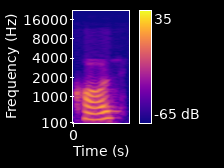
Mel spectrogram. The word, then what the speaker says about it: caused: Infectious disease caused panjang kan O, caused ini bacanya caused. O ketemu sama titik 2 berarti dia harus panjang. Berarti dia mengandung vowel yang long vowel.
